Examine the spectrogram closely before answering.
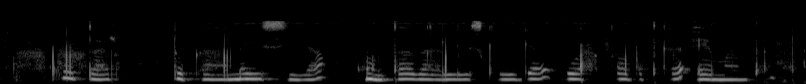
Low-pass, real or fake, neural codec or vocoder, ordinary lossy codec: none; real; none; none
